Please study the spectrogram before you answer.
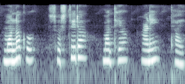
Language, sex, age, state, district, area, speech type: Odia, female, 18-30, Odisha, Rayagada, rural, spontaneous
